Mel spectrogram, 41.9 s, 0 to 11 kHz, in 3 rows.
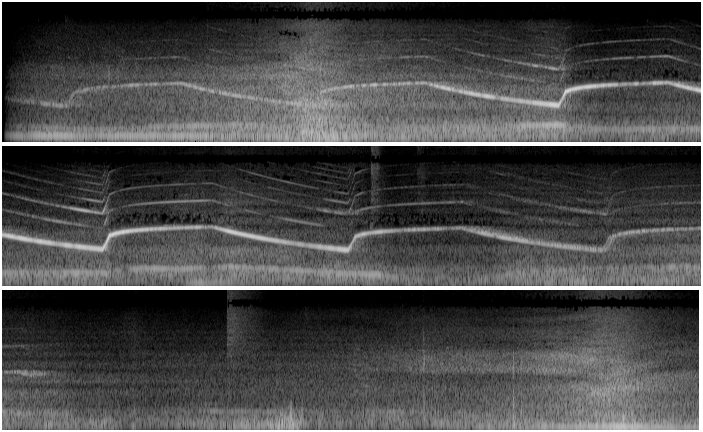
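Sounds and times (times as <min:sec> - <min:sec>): fire engine siren wailing: 0:00.1 - 0:30.7, 0:35.8 - 0:41.9.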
